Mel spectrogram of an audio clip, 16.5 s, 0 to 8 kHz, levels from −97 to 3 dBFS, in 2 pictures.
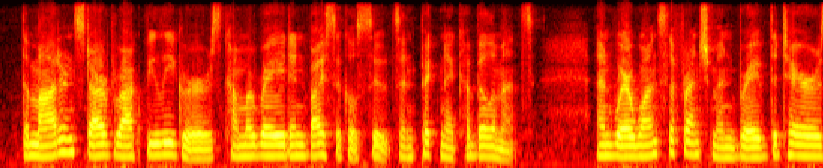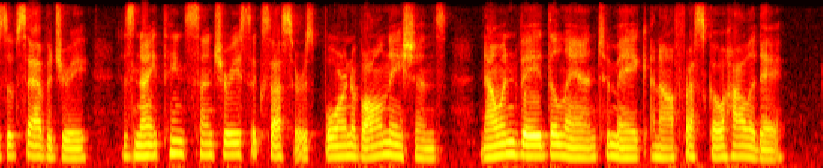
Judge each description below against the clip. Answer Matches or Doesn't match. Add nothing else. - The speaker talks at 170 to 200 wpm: Doesn't match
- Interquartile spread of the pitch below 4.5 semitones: Matches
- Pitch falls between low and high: Matches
